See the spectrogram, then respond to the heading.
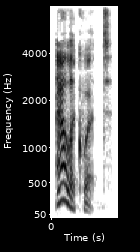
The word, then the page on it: aliquot: British English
